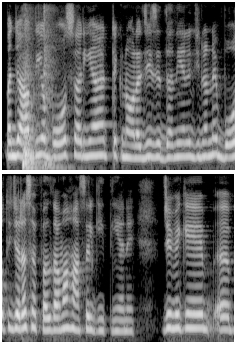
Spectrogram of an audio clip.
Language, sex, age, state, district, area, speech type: Punjabi, female, 18-30, Punjab, Ludhiana, urban, spontaneous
